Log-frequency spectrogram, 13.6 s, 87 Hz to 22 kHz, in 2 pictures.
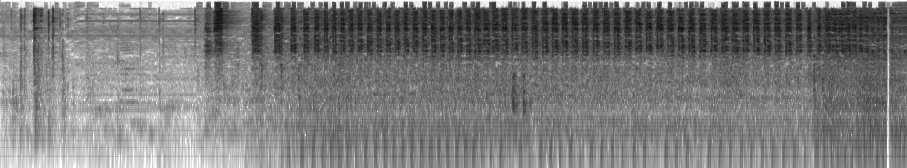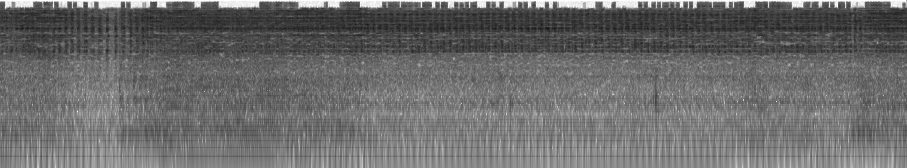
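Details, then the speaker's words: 2019 Honda Scoopy fuel-injected scooter stumbling at low rpm despite ECM reset, TP reset and cleaned throttle body: starts, then throttle blips bog and sputter before picking up; TPS plate worn flat, leaving play so signal is uneven. "sebagian sensor TPS itu ada masalah di bagian sini di mana platnya itu sudah gepeng jadi ada space antara total valvenya yang sini dengan sensornya yang mengakibatkan pergerakannya tidak berkesinambung"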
